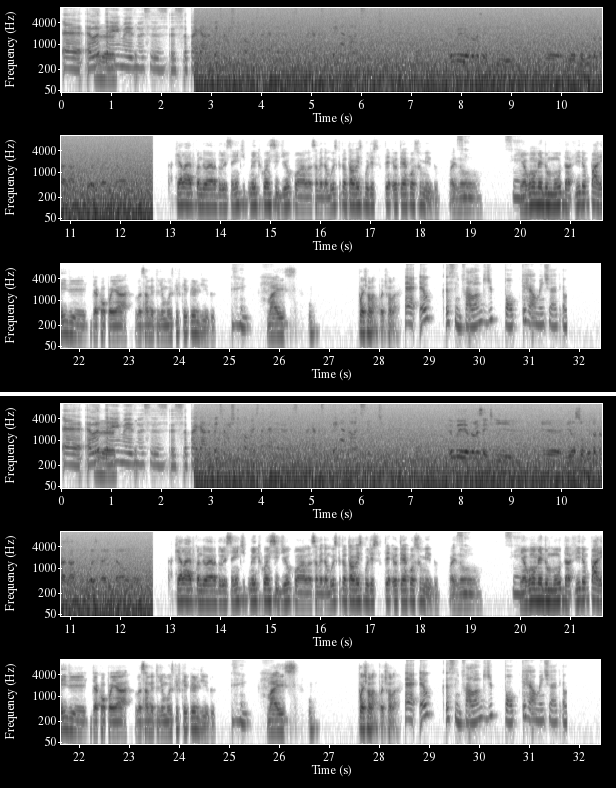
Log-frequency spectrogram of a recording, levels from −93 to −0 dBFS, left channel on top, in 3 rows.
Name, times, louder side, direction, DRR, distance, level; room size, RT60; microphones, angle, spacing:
voice 1, 0.0-6.7 18.9-19.1 19.8-20.1 25.0-25.9 28.5-29.1 29.3-31.8, right 1 dB, 10° right, 2.5 m, -38 dB
voice 2, 0.6-1.1 7.7-12.4 13.1-19.2 20.0-24.7 25.8-26.3 26.6-26.7 27.6-28.4, right 2 dB, 85° right, 2.2 m, -33 dB
sound 1, 2.6-12.6, left 1 dB, 20° left, 2.1 m, -26 dB
head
